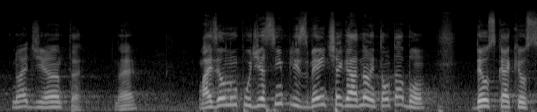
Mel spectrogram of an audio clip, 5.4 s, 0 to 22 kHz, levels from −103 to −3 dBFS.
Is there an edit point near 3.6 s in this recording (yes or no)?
no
